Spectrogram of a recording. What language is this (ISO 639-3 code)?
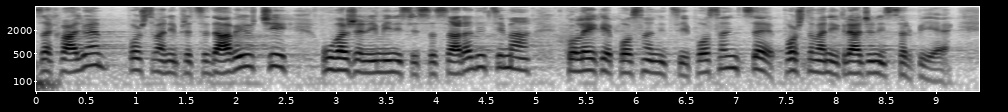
srp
